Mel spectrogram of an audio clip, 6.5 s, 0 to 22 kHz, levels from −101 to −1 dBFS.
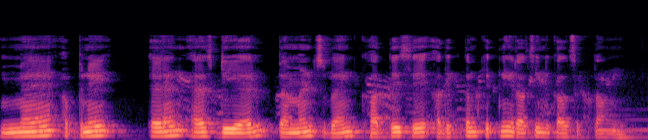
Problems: none marked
